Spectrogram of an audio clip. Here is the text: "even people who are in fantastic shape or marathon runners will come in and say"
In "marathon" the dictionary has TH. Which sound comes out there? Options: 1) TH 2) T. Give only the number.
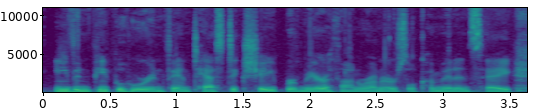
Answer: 1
